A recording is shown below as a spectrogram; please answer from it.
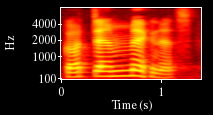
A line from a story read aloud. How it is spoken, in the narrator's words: John says bitterly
